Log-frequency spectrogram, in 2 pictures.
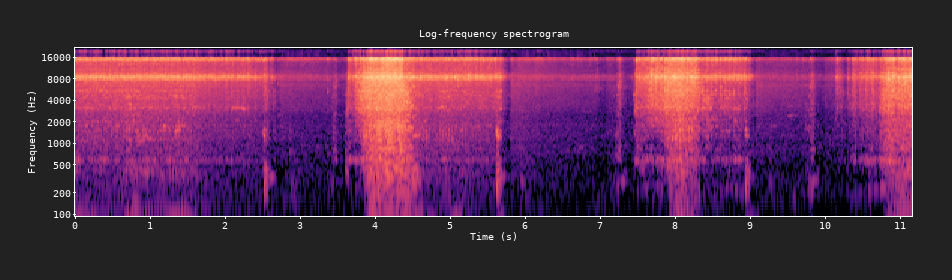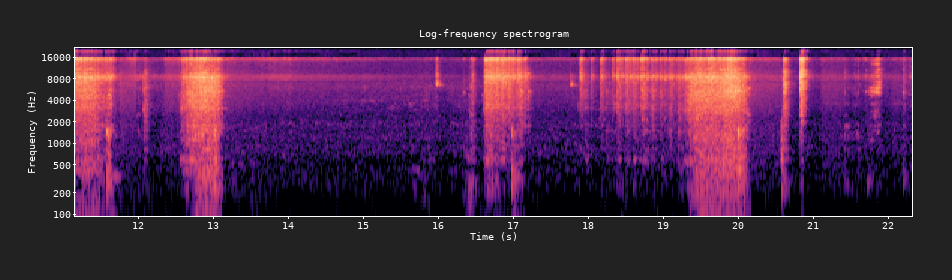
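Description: A sewing machine stitches a pant pocket in repeated bursts of whirring, each a few seconds long and separated by quiet pauses, heard close with no talking.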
